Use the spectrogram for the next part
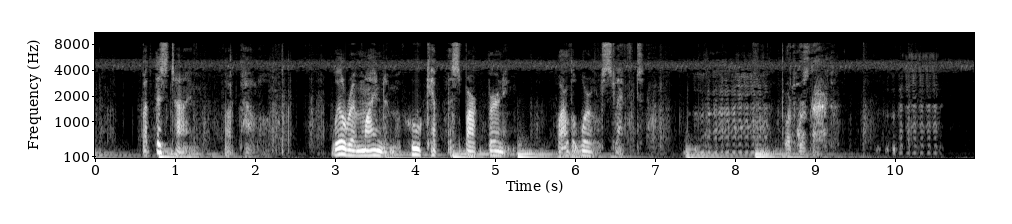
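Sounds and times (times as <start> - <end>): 
speech: 0.6 - 2.1, 3.0 - 7.5, 8.2 - 9.3
goat bleating: 7.4 - 8.8, 9.8 - 10.6.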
